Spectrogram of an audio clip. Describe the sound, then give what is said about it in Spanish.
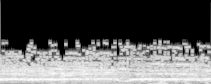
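Steady applause from a crowd fills the whole stretch, dense and fairly loud, with some cheering voices mixed in underneath. “El aplauso”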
